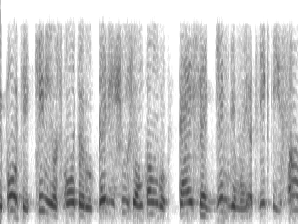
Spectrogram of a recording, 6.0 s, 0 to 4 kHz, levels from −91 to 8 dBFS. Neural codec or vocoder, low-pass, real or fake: codec, 44.1 kHz, 2.6 kbps, DAC; 3.6 kHz; fake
